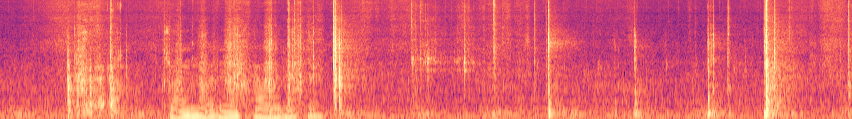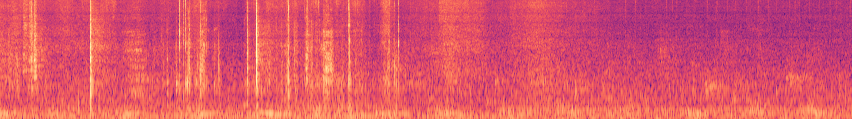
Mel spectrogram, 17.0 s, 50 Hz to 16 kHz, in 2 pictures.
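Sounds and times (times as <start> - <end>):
plastic clicks and knocks: 0.7 - 9.6, 10.2 - 12.6.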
